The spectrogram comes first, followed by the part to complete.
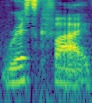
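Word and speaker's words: RISC-V: look at the windmills they're cool man oh risk five thank you for how to pronounce it Open Source Hardware instruction set architecture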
